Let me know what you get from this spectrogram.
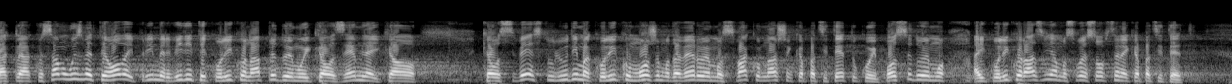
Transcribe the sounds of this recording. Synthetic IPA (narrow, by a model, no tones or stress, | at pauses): d̪akle̞ako̞samo̞uzme̞t̪e̞o̞ʋajpɾiːmje̞ɾʋid̪it̪e̞ko̞liko̞napɾe̞d̪uje̞mo̞ikao̞ze̞mʎaikao̞ | kao̞sʋe̞ːst̪uʎuːd̪imako̞liko̞mo̞ʒe̞mo̞d̪aʋe̞ɾuje̞mo̞sʋako̞mnaʃe̞mkapat̪sit̪e̞ːt̪uko̞jipo̞se̞d̪uje̞mo̞ | aiko̞liko̞ɾazʋijamosʋo̞je̞so̞pst̪ʋe̞ne̞kapat̪sit̪e̞ːt̪e̥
